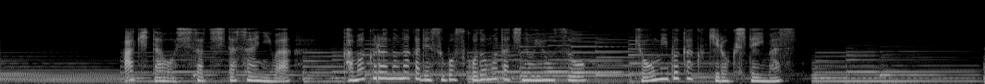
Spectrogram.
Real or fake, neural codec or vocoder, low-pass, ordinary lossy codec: real; none; 5.4 kHz; none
